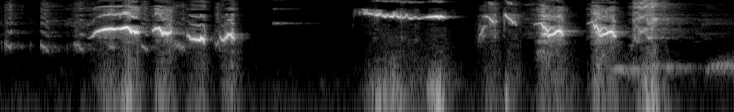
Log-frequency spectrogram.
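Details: Orange-headed thrush song used to coax other birds into singing: a warbled falling phrase, a pause, then a thin high slurred whistle followed by several bright chirps.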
